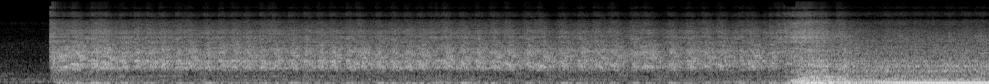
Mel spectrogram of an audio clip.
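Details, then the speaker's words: 2005 Cummins diesel build, first start after rebuild with most air bled from the fuel system: quiet, then several seconds of steady rapid starter cranking before the engine catches and settles into a deeper idle; injector supply lines checked for leaks. "most of the air out of the system and we're going gonna start cranking this damn thing of course along the way checking under the hood for leaks at your injector supply lines"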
